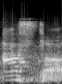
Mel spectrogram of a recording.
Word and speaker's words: আস্থা: আছে ঋকার তাহলে এই জায়গাতে তখন তালব্যসটা দন্তস উচ্চারণ হবে শ্রী গ আকার লগাল দেখো আস্থা দন্তস এর সাথে কি যুক্ত আছে থ যুক্ত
